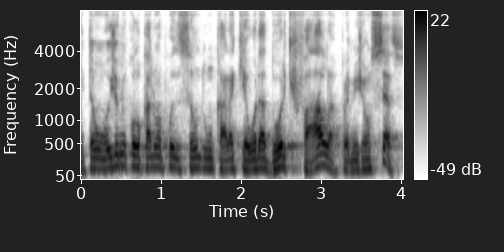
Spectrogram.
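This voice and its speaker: At a very fast pace, a man talks with a dark, mellow tone, fairly high pitch and ordinary pitch variation. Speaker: real estate sales director. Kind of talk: podcast interview.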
